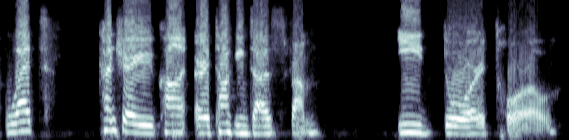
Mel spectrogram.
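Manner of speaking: ordinary delivery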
